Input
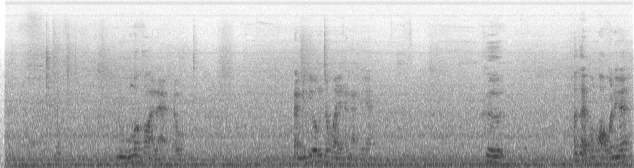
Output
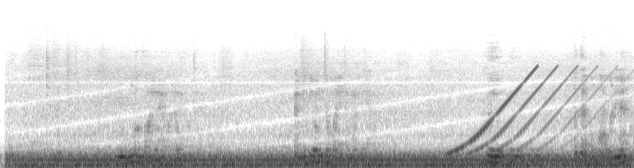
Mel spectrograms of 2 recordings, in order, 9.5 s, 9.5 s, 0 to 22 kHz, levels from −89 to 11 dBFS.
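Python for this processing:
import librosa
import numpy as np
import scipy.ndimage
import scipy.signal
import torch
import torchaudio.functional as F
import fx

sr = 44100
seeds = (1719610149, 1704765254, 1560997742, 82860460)

y = fx.curve_eq(x, sr, hz=(290.0, 640.0, 3300.0), db=(0, -29, -16))
y = fx.spec_paint(y, sr, seeds[0], shape='rise', start_s=6.68, length_s=1.39, low_hz=310.0, high_hz=4400.0, level_db=-29.0)
y = fx.high_shelf(y, sr, hz=2900.0, db=-7.5)
y = fx.notch(y, sr, hz=2900.0, q=11.0)
y = fx.doubler(y, sr, ms=14.0, db=-5)
y = fx.echo_feedback(y, sr, ms=300, feedback_pct=52, wet_db=-10)
y = fx.notch_cascade(y, sr, direction='rising', hz=0.36)
y = F.gain(torch.from_numpy(y), 3.5).numpy()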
